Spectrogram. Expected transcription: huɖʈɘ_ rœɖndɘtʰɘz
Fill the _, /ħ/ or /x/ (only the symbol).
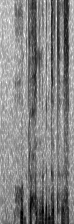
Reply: ħ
